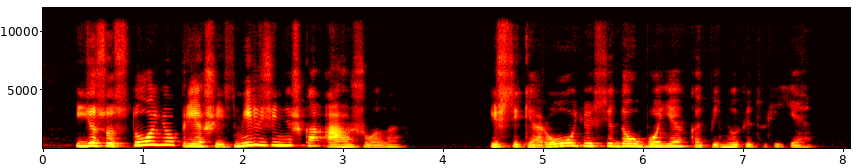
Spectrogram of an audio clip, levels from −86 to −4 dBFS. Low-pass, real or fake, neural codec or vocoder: 10.8 kHz; fake; codec, 24 kHz, 3.1 kbps, DualCodec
